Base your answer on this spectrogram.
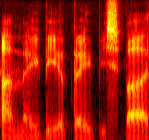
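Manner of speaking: put-on very deep, low, soft, hushed old man's voice. Improvising an animated spider film, voicing the baby spider: Morgan Freeman voice. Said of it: "an old seventy-eight-year-old man's voice".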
